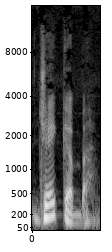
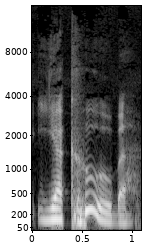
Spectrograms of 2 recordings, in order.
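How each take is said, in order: First: The name begins with a J sound. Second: The name begins with a Y sound. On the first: The speaker calls it wrong. "It's not Jacob" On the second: The speaker calls it right. "is actually pronounced Yakub"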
